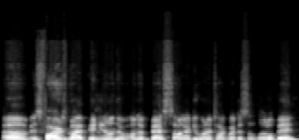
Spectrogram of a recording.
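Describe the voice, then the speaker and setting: A man with a big, booming voice that he projects without shouting. He talks in a loose, slangy, rambling way, piling opinion on opinion as he co-hosts a record review show. His pitch sits in an everyday middle range. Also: very fast. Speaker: podcast co-host. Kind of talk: casual music review chat.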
